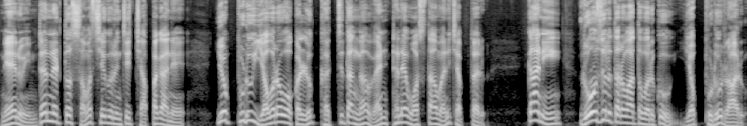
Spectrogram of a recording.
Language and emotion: Telugu, disgusted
